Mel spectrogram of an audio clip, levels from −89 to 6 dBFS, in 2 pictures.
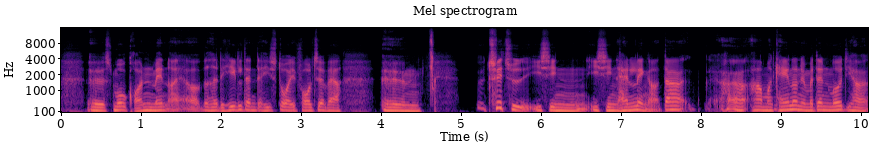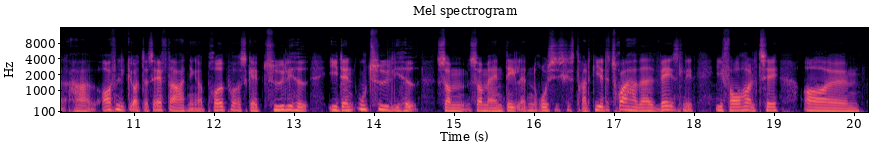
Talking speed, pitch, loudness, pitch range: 195 wpm, 145 Hz, -27 LUFS, 130-155 Hz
